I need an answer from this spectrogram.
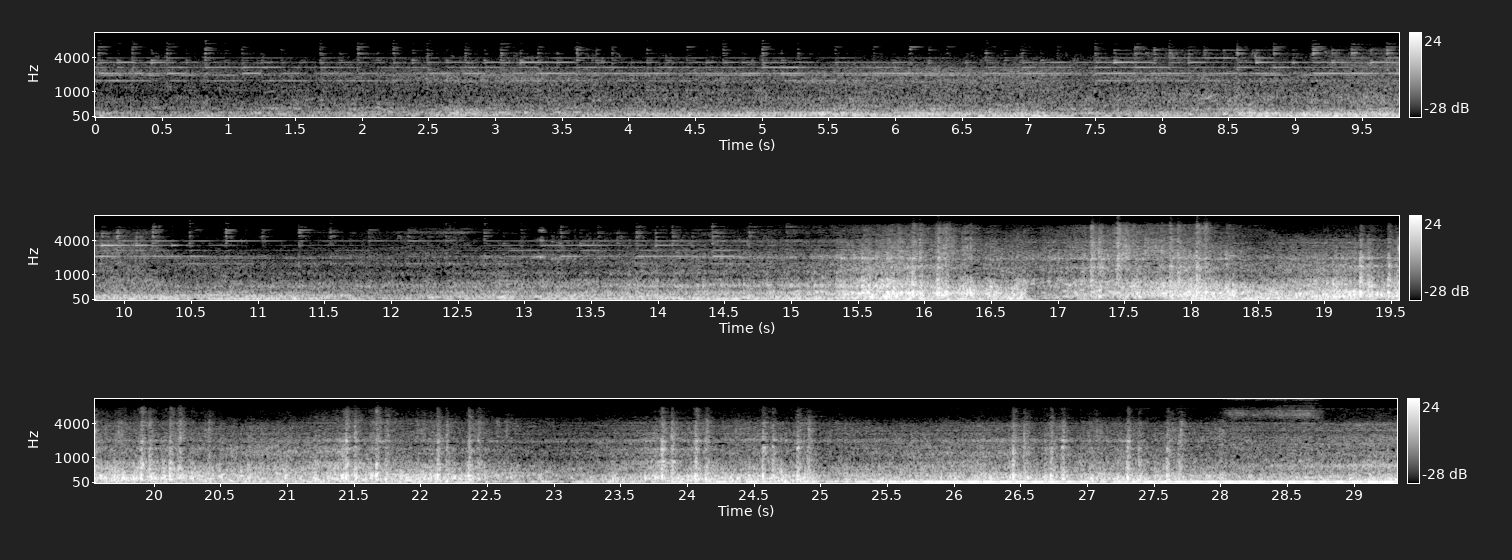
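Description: Railroad crossing bell ringing as a Metra push-pull commuter train approaches, cab car leading, and passes close by. Its wheels clatter over the rail joints, and near the end the diesel locomotive's deep engine rumble comes in as it reaches the crossing.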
